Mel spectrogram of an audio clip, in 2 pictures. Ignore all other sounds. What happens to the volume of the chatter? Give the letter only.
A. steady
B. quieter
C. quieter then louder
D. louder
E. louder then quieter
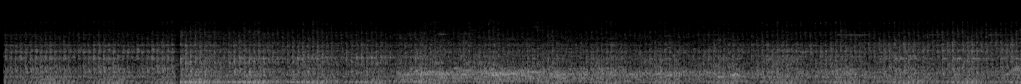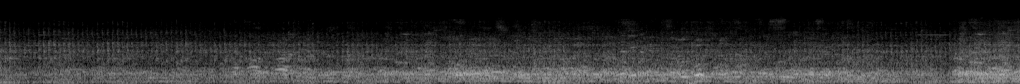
C.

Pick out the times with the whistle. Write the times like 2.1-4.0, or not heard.
not heard.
